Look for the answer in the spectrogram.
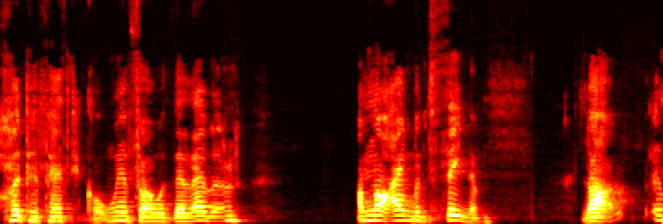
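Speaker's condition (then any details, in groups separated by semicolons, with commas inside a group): Cerebral palsy; obvious speech impediment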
